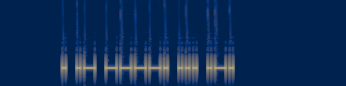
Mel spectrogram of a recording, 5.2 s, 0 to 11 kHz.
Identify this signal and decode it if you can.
Morse code, heard as a keyed tone, about 21 wpm, 700 Hz. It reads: EA9SR
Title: DXCC-100 Call Signs - 5 Characters - Repeated 2x - 22wpm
